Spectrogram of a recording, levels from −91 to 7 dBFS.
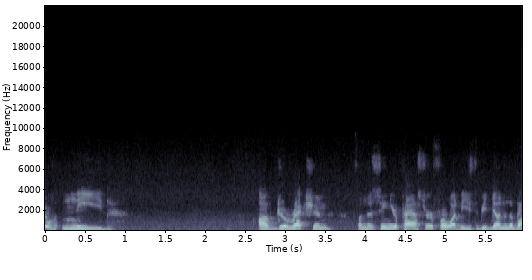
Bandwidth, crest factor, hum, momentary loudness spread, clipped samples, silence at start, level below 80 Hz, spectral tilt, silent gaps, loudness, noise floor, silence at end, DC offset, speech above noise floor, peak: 7.8 kHz; 16 dB; none; 11 LU; under 0.1%; 0 s; -62 dBFS; -8 dB/octave; none; -25 LUFS; -54 dBFS; 0 s; under 0.1%; 30 dB; -10 dBFS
